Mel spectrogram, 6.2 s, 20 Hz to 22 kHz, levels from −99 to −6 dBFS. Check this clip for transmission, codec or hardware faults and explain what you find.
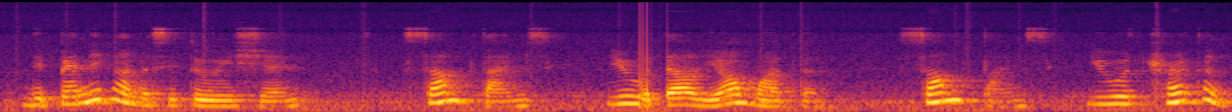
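A single fault: a burst of gritty, tearing crackle over the speech from 3.2 to 3.34 s. This is processor overload crackle. The processor repeatedly failed to deliver its small audio buffers on time, and each missed block was skipped outright. The tiny hard-edged gaps, spaced in a way that fits buffers of around 10 ms, merge into the crackle, which stops once the load eases.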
